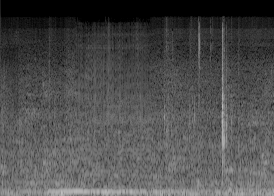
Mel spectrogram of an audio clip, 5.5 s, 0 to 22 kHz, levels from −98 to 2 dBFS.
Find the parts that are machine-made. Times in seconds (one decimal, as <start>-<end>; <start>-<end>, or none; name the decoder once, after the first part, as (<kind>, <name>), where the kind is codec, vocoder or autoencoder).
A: 1.5-3.0 (vocoder, BigVGAN v2)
